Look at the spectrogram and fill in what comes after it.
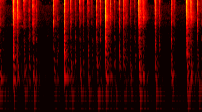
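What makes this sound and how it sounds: Fingertips type and tap on the plastic keys of a black laptop keyboard. A quick, uneven run of soft clicks comes through, some sharper and brighter than others, each fading almost at once. A steady low hum sits underneath.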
